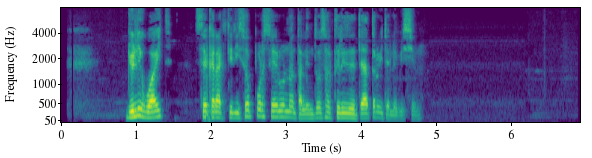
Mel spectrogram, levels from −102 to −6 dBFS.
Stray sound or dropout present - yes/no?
no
